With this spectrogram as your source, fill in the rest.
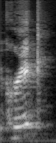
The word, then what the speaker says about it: creek: hear the sound of the water in the crick which is how a lot of people around here would say creek it's often referred to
